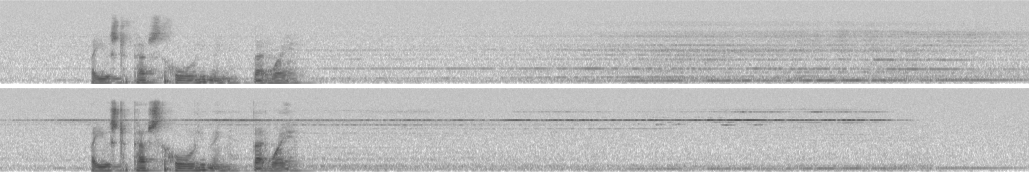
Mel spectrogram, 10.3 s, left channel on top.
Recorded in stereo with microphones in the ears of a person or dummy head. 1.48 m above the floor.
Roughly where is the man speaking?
Right.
